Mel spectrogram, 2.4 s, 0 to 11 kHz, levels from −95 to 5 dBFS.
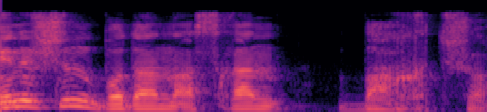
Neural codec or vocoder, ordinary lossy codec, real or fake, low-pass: none; none; real; 7.2 kHz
